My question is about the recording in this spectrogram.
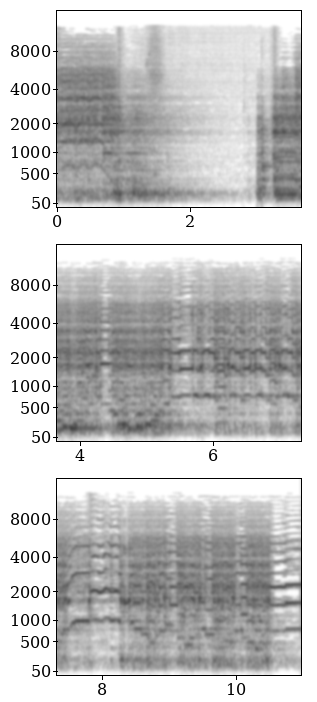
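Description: Electric guitar: a chord left ringing and dying away, then about three seconds in a fast metal lead line with held notes and a note bent upward.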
